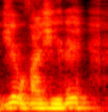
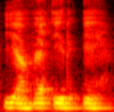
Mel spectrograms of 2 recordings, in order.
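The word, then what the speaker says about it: יהוה יראה: yahvé ire yahvé jir como você conhece Jeová jir pronúncia correta no hebraico yavé ire o Deus da Providência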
